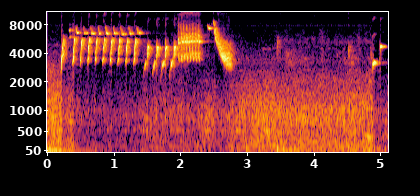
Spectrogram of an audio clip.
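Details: Champion European goldfinch delivering a rapid string of repeated bright notes, a buzzy rattle and a descending sweep, followed by near silence with a faint final note.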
